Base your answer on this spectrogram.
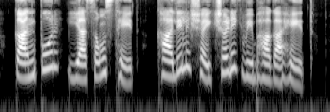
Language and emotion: Marathi, neutral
